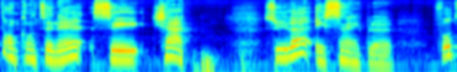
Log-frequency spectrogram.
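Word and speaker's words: 七: Pour prononcer chat, imaginez le mot chat. Et ensuite, tu oublies le terminaison, puis tu dis chat.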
